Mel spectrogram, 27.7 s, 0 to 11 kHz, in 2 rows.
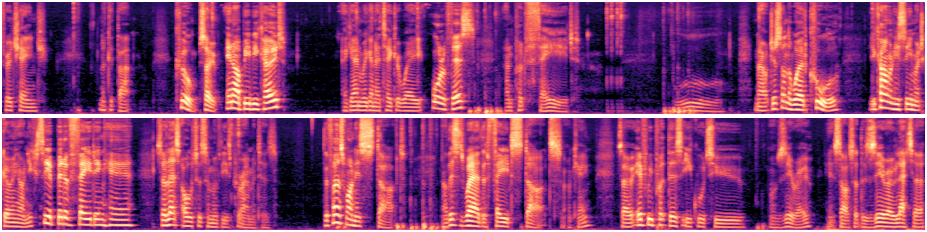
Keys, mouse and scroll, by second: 3.1 click, 3.6-4.0 scroll down 2, 5.4-6.5 drag, 6.8-7.9 typing, 9.1 click, 9.7-10.8 typing, 11.3-13.3 drag, 17.3 click, 18.9-20.9 typing, 23.6 =, 25.2 0.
